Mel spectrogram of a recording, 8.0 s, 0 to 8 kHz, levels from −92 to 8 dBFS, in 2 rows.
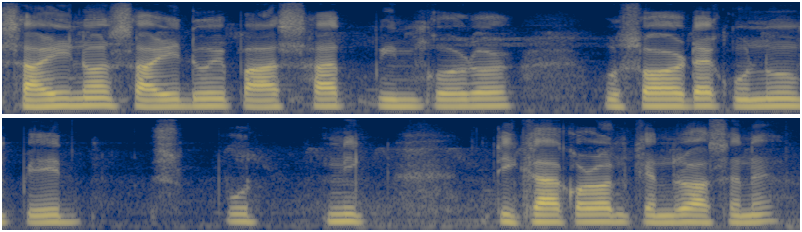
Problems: constant background noise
